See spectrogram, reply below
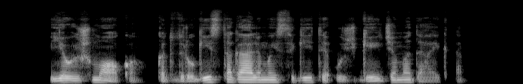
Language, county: Lithuanian, Vilnius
